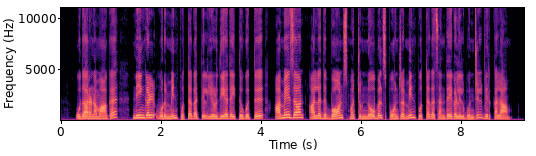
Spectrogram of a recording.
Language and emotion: Tamil, neutral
